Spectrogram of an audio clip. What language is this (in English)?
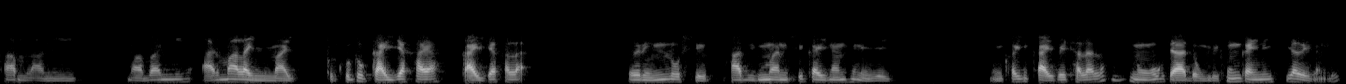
Bodo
